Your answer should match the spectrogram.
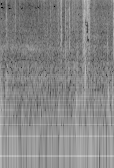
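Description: Car engine idling with a steady low rumble, under a sharp thump at the start and scattered clicks and rustling of handling, with a paper takeout bag being brought up near the microphone.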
